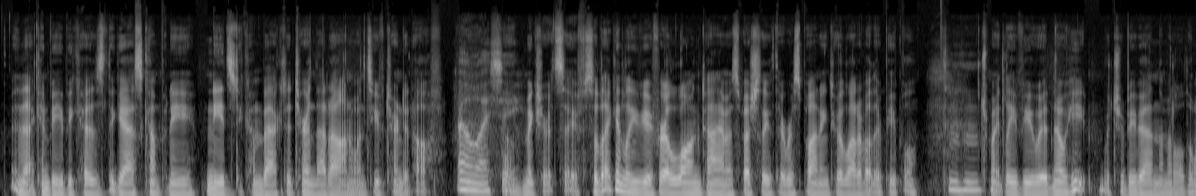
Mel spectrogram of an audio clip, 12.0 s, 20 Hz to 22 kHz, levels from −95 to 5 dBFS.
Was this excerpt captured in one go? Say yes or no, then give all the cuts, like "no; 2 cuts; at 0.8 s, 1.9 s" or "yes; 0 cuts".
no; 2 cuts; at 2.0 s, 10.9 s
